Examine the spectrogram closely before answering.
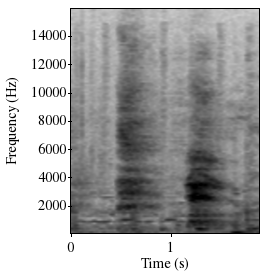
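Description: A person choking and gasping for breath: two harsh, breathy gasps about a second apart, followed by a short low rasp.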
